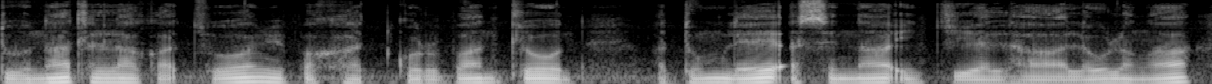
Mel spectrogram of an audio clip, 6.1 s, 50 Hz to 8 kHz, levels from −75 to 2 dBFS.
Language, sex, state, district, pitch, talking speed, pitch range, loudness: Mizo, male, Mizoram, Aizawl, 95 Hz, 160 wpm, 90-100 Hz, -18 LUFS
